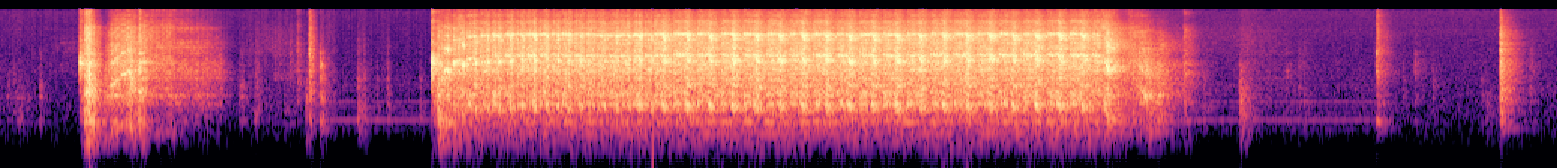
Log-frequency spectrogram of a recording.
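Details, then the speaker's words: Auction scooter with a new six-pin CDI and ignition coil, battery charger used instead of a battery: starter spins evenly for about five seconds without firing; the next day it started after the ignition plug-in was unhooked. "alright guys so yesterday it wasn't starting so I unhooked the whole plug-in for the ignition and it started up"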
